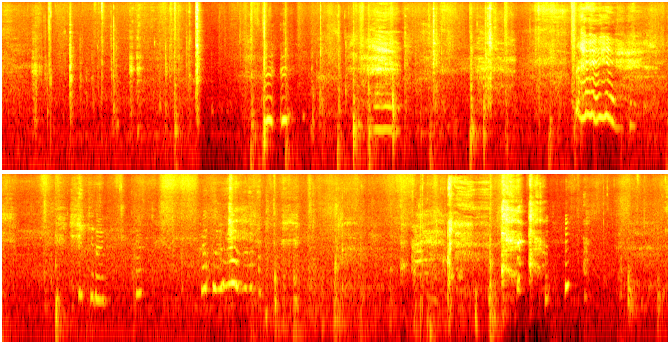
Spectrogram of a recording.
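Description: A pet door flap bangs and clatters.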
